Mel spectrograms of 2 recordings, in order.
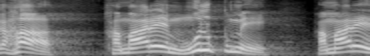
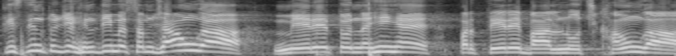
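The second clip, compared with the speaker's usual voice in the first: ordinary talk, nothing marked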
